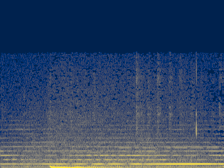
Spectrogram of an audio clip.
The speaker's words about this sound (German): hörst du schon wieder die mhm. Sirene.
